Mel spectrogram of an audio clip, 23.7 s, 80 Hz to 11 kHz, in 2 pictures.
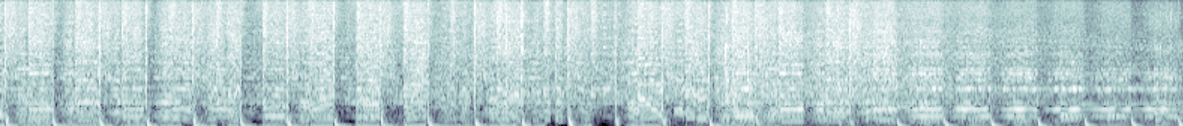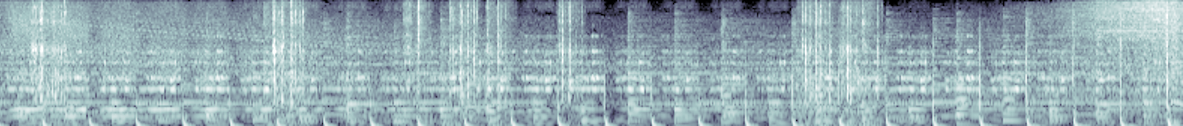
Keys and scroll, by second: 3.1 space, 4.8-21.9 typing, 23.1-23.6 typing.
